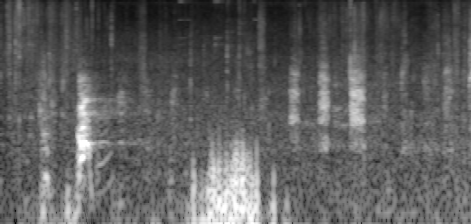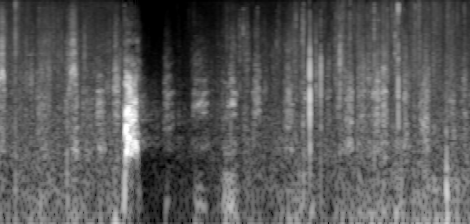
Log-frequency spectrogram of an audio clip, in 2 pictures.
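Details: Dogs playing with nine-week-old puppies in an exercise yard; short, sharp barks or yelps sound near one, four and seven seconds, separated by quieter scuffling and a low rumbling thud around the third second.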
